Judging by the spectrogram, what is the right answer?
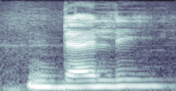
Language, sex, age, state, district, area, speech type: Kashmiri, male, 30-45, Jammu and Kashmir, Shopian, rural, spontaneous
